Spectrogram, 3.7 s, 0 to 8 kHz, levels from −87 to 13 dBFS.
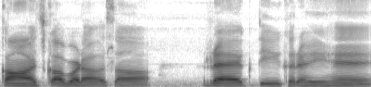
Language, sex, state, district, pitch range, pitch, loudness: Hindi, female, Chhattisgarh, Raipur, 170-185 Hz, 175 Hz, -16 LUFS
